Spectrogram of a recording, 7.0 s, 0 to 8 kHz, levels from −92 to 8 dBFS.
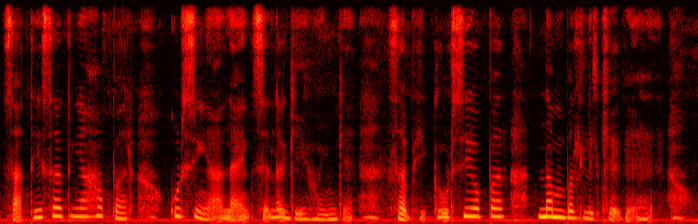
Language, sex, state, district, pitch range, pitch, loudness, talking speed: Hindi, female, Maharashtra, Pune, 210-290 Hz, 260 Hz, -36 LUFS, 155 wpm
